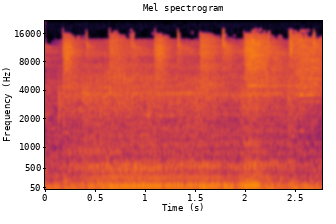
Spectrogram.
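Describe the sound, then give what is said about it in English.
An old car engine revs with a steady, low rumbling drone and harmonic tones that rise and swell around the middle, the engine noise continuous and fairly loud throughout. “Purrs like a kitten.”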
